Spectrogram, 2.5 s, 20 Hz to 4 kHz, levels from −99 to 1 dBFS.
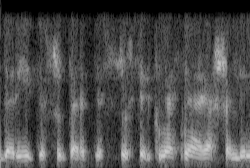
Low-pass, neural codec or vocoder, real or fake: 3.6 kHz; none; real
